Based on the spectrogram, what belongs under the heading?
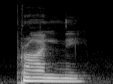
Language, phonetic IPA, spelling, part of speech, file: Ukrainian, [ˈpralʲnei̯], пральний, adjective, Uk-пральний.ogg
- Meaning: washing, laundry (attributive)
